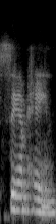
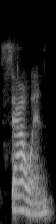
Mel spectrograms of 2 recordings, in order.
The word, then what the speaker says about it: Samhain: of what it looks like it should be pronounced samhain but it's actually pronounced samhain the ancient celts lived across the british isles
